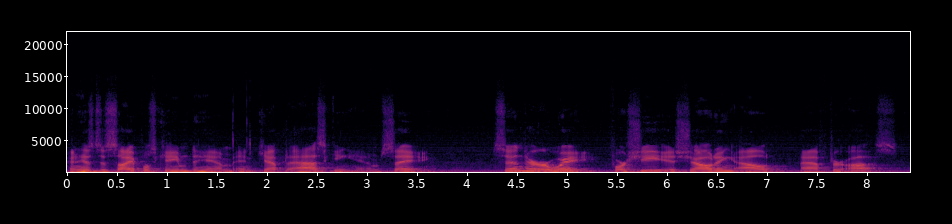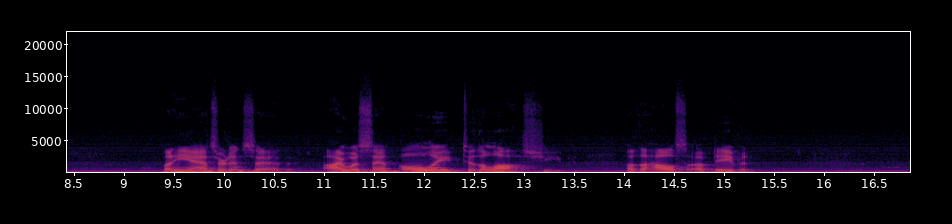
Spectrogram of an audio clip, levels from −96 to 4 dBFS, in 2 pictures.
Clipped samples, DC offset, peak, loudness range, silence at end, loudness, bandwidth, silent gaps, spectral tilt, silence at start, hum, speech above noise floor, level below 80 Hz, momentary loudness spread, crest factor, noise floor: under 0.1%; under 0.1%; -26 dBFS; 4 LU; 0 s; -45 LUFS; 12 kHz; none; -7 dB/octave; 0 s; none; 20 dB; -68 dBFS; 24 LU; 20 dB; -65 dBFS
